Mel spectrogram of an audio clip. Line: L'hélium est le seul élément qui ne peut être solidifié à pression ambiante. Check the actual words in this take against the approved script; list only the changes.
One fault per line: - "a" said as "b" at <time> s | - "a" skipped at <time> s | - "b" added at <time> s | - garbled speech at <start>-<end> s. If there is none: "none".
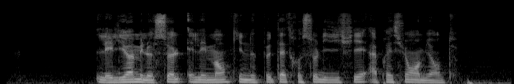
none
